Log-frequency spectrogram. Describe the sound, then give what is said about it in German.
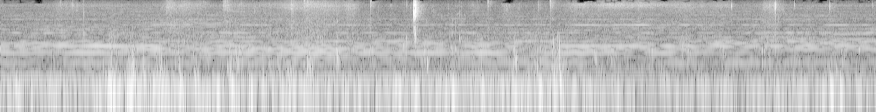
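A neighbor's battery-powered leaf blower runs steadily, its motor giving off a constant, fairly quiet whirring hum with airy rushing noise and no pauses. “Das ist der Laubbläser vom Nachbarn.”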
